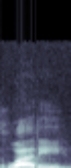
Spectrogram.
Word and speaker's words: WADI: We've chosen to pronounce our acronym since Wadi means a cool protected path through the desert in Arabic and Swahili.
